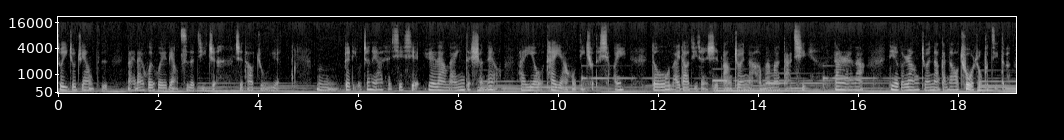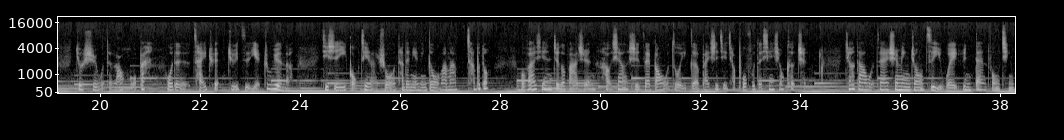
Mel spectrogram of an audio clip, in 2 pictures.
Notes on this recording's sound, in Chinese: 是不是感覺背景聲有點吵呢？人目前還在醫院陪母親住院，沒有工作室的錄音配備，沒有安靜的環境。這一集錄音狀況不好。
